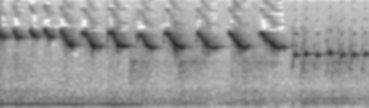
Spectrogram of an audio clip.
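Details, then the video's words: German Roller-split canary, one year old, singing loud downward-slurred whistles about three per second, then switching to a softer low rolling trill, over a faint background hum. "german roller-split canary"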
